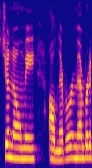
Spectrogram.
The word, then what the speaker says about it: Janome: I pronounce it Janome. Apparently, it's Janomi.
